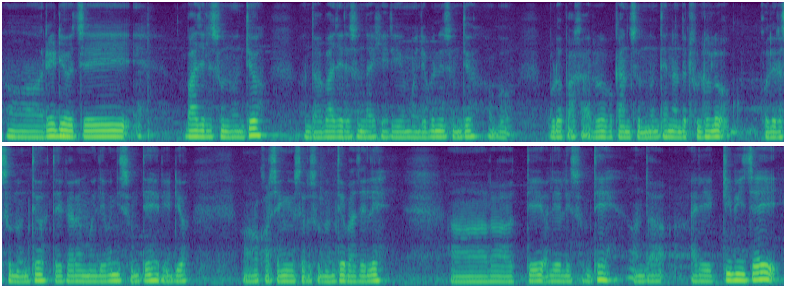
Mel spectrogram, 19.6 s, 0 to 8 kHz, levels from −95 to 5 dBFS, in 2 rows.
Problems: background sounds at intervals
